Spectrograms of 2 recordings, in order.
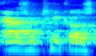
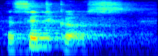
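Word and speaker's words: Assyrtiko: Aceticos is the proper way to pronounce that name. Aceticos. Yeah, that's it. Aceticos. So when you're saying that grape, that's how you would say it.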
